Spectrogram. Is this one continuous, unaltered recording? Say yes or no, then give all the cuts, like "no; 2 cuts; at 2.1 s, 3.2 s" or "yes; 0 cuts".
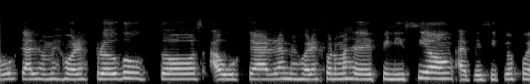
yes; 0 cuts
